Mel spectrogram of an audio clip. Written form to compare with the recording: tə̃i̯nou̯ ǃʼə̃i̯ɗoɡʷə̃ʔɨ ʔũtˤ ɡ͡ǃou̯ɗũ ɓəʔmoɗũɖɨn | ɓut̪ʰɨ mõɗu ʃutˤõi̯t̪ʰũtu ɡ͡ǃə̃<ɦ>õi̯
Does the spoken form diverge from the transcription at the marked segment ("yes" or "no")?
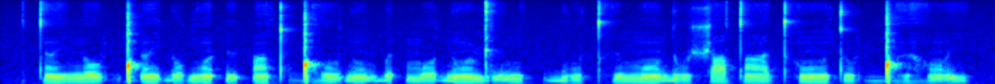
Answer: no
